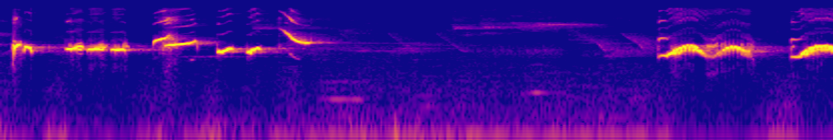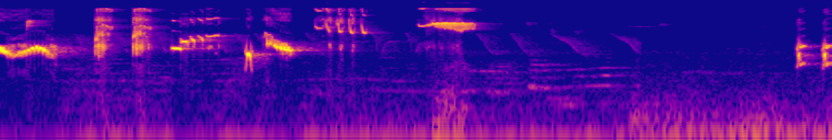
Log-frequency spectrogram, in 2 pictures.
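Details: An orange-headed thrush sings ngeplong, a full open song meant to stir quiet thrushes: warbled whistles, then wavering trilled phrases, a few shrill high notes, short gaps, and a faint low hum throughout.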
